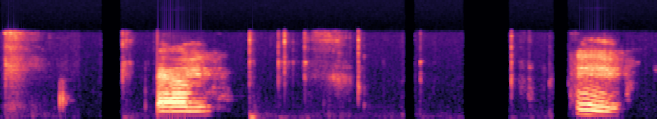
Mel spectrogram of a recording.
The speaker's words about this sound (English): I'm cutting my toenail.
